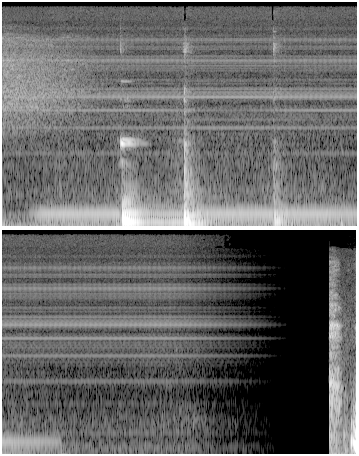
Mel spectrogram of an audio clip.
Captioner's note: light bulb turning on and electrical hum sounds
